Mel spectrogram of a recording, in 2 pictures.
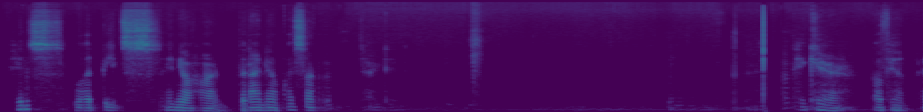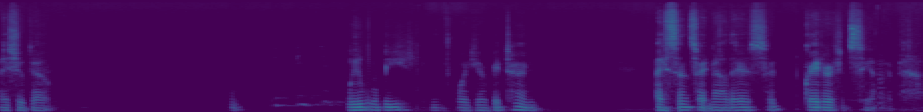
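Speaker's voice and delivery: close, soft, hushed half-whisper. A mother pulls you into a hug and speaks into your ear, half-whispering. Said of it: "And she whispers into your ear".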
